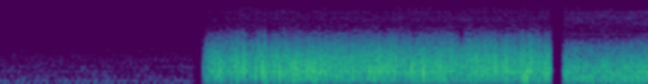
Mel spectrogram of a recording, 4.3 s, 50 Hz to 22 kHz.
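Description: Loud crackle and hiss of an old 1960s film soundtrack, cutting in abruptly about a second in, with a brief drop-out near the end.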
